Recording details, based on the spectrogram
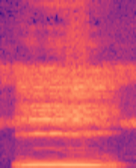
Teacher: we say that e is a sound which is a front close unrounded long sound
